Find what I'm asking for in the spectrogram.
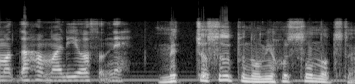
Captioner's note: laughs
